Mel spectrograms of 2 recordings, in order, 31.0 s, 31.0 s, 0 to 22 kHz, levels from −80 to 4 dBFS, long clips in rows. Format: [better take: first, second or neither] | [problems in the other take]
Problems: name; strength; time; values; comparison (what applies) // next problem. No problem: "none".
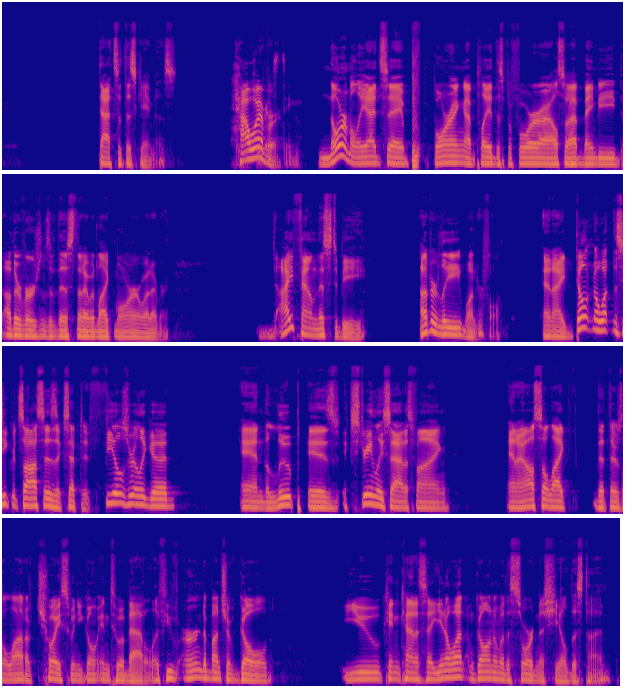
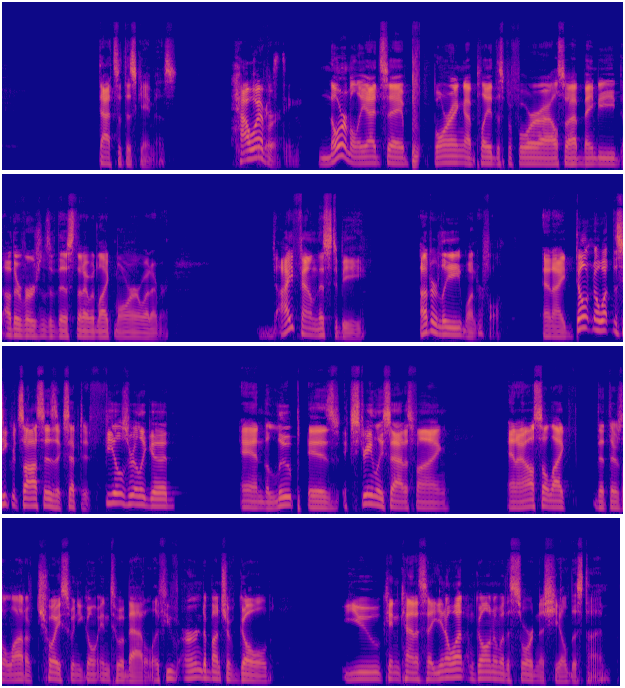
first | thin; somewhat; fading below 800 Hz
